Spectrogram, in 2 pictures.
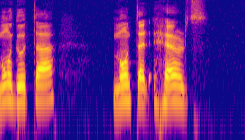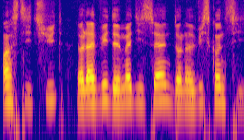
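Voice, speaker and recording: A man's fairly high, monotone, flat voice at a fairly slow pace, dry and close with no echo. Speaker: YouTuber narrating true crime. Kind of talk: reading aloud. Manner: halting, stumbles over words.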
